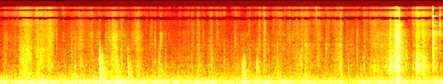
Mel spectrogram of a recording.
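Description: Near silence with faint rustling and a few light clicks of hands handling a metal heater mounting bracket against an ATV engine block, the most distinct click a little before the end.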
